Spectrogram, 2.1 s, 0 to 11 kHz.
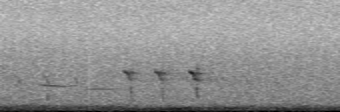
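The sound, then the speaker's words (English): Calls of a wild flock of crossbills coming from the east: three short, high chip notes in quick succession, faint against a steady low rumble, with a thin whistled note just before them. No one speaks. “Recording, it's 8:21 and a wild flock of crossbills is coming from the east.”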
